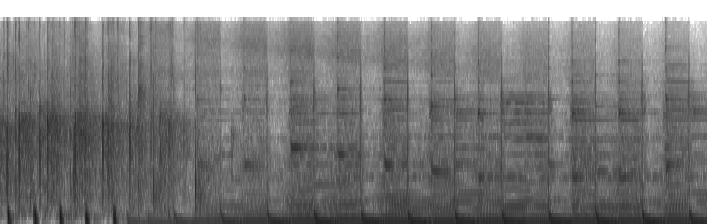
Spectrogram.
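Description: Audience applause, a dense crackling wash, fills the first two seconds over a thumping beat, then fades as music with a steady bass line and regular kick drums takes over.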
